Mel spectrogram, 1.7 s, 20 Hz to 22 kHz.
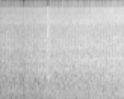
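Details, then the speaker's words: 2017 Honda Accord after replacing rattling alternator decoupler pulley clutch: steady, even idle hum with no rattle or chirp riding on it; normal idle, noise gone. "So, now what I'm going to do is I'm going to fire it up and make sure that that noise went away. [Music] So far so good."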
